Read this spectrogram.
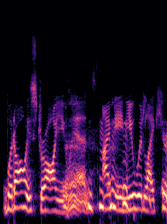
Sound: laughter

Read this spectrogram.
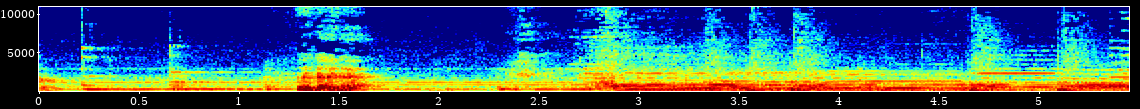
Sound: laughs

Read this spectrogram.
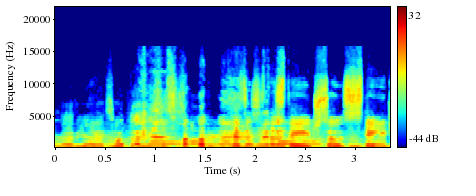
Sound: laughs

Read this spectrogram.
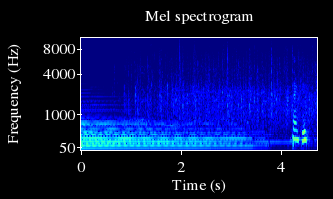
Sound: audience applauding and cheering

